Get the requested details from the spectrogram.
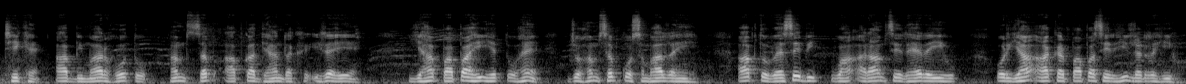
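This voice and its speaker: A reproachful son scolding his mother, read aloud by a man in a husky, slightly high voice. He is a figure from a spoken family story. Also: fairly even intonation, moderate pace, darkish tone. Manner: reproachful, pleading reading.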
